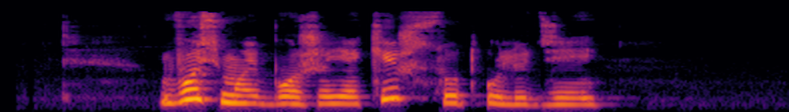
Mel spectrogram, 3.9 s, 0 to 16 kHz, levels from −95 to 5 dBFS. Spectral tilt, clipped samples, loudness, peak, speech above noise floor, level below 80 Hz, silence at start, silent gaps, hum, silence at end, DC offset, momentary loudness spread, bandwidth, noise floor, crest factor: -5 dB/octave; under 0.1%; -25 LUFS; -4 dBFS; 52 dB; -80 dBFS; 0.8 s; none; none; 0.95 s; under 0.1%; 13 LU; 11.5 kHz; -77 dBFS; 22 dB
